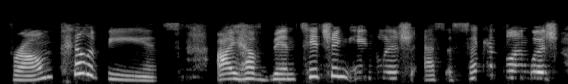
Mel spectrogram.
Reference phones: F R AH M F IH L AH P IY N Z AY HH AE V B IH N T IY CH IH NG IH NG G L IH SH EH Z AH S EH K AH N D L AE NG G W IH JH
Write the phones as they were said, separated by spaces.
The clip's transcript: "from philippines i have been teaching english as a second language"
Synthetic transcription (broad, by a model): F R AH M P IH L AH P IY N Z AY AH V B IH N T IY CH IH NG IH NG G L IH SH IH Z AH S EH K AH N D L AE NG G W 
